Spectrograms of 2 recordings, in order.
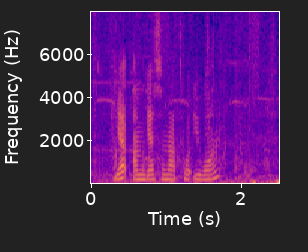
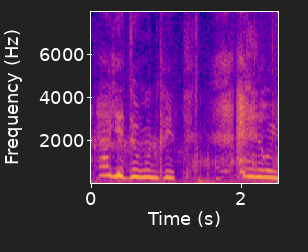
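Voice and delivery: higher, louder cooing hello to a horse; pet voice; 5 semitones higher, 5 dB louder than usual. Real, not acted. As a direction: coo at the pony like a pet.

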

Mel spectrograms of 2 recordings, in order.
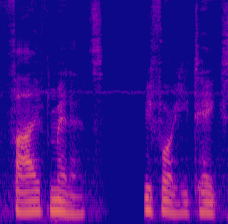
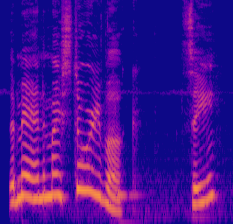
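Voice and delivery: put-on very high, loud little kid; high-pitched eager child; tot voice; 8 dB louder than usual. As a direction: insist like a small child showing mom. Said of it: "good voice for this tot".

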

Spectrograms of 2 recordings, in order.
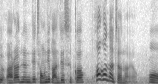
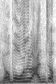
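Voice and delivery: mock husband; 3 semitones higher, 4 dB louder than usual. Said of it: "이렇게 하면 되게 놀래겠죠".

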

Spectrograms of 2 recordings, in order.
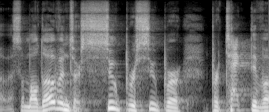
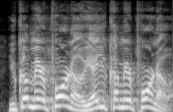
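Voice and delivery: higher, jeering Eastern European broken English; mock Moldovan accent; 9 semitones higher than usual. Moldovan man provoking the Americans before the fight, mock accent. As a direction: needle the tourists in a thick put-on accent. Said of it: "He goes".

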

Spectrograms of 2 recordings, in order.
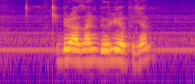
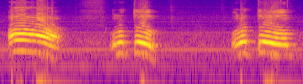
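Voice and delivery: much higher and louder alarmed cry; shocked realization; 8 semitones higher, 12 dB louder, much slower than usual. Real, not acted. Realizing he forgot something, shocked loud cry to viewers. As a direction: gasp as it hits you that you forgot. Suddenly remembers forgotten thing.

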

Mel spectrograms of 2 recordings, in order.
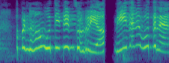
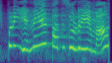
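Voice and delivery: wounded protest; 4 semitones higher than usual. Acted. Stepmother acts hurt, wronged.

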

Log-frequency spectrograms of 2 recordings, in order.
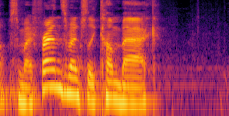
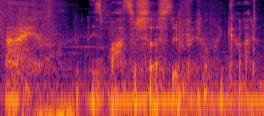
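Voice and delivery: whisper; 12 dB quieter than usual. Real, not acted. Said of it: "whispered aside".

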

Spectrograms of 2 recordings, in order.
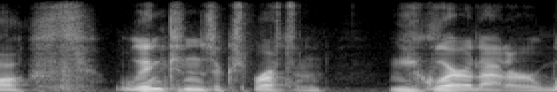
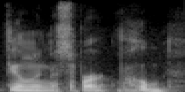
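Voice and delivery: usual speaking voice

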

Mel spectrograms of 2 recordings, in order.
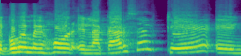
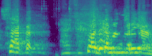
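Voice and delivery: riendo; 3 semitones higher than usual. Real, not acted. Broma entre ambas.

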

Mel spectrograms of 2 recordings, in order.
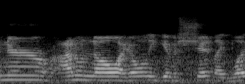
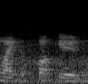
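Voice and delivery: ordinary talk

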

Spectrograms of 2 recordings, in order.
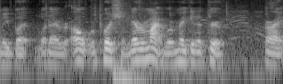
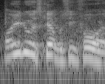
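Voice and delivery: higher mocking whine; complaining player; 4 semitones higher than usual. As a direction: mimic a complaining opponent. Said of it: "people will call me a camper".

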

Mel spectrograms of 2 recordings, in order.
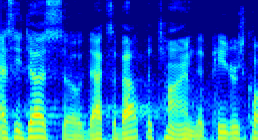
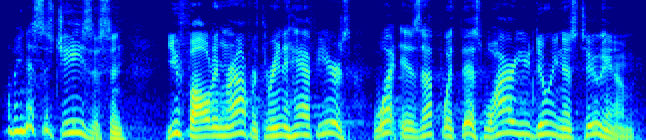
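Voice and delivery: scolding; 9 semitones higher than usual. Retold or imitated. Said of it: "And we say".

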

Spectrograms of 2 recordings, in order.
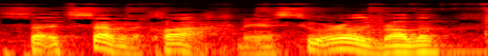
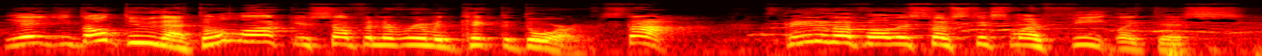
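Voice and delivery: higher-pitched, fed-up telling-off; exasperated scolding; 6 semitones higher than usual. Real, not acted. Parent tells child off about mess underfoot, exasperated. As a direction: plead and scold in real frustration.

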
